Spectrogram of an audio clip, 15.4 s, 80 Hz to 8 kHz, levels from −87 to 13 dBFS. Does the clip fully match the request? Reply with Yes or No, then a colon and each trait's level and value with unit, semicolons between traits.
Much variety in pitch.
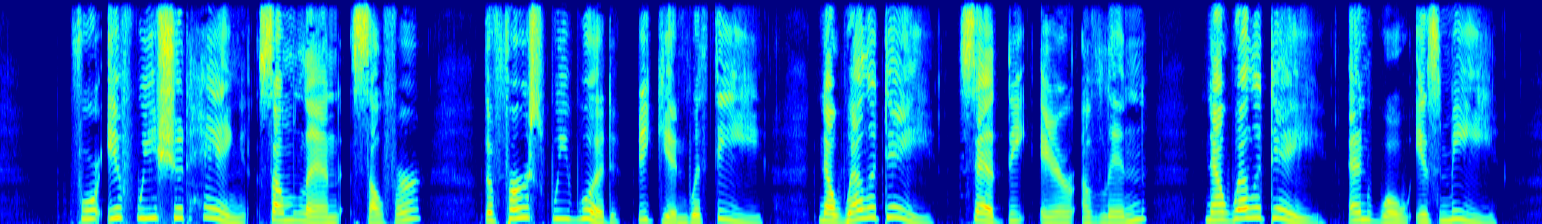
Yes: wide, 8.0 semitones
